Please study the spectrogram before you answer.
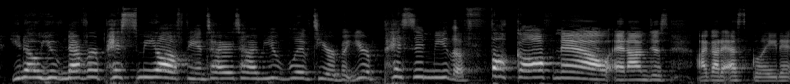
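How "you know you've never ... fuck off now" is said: full-on yelling, high-pitched. Speaker retells a man yelling at them by his car, retelling a yell. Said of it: "he's yelling at me going".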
